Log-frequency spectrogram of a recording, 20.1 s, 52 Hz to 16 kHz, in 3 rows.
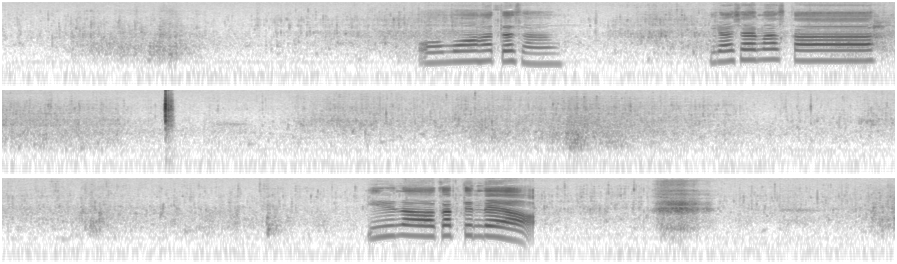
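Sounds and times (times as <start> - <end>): small waves lapping against rocks: 4.4 - 5.5.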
